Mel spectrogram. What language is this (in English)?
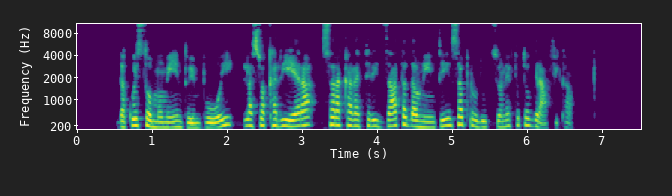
Italian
